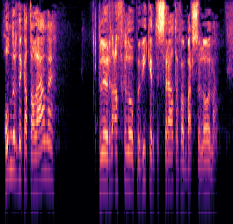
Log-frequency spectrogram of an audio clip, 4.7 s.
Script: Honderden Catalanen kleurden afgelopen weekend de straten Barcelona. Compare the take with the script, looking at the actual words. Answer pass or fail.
fail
